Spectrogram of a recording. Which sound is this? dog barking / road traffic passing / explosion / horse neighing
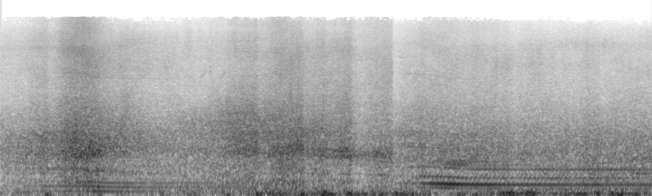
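road traffic passing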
